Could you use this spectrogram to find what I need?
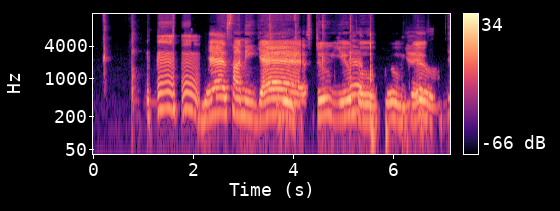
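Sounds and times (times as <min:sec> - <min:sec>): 
speech: 0:01.1 - 0:07.1
hand claps: 0:03.5 - 0:05.7.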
